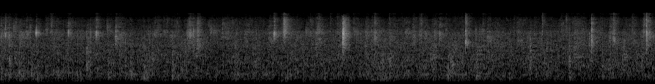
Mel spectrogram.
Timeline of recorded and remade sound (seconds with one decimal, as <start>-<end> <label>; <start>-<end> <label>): 0.0-6.6 recorded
